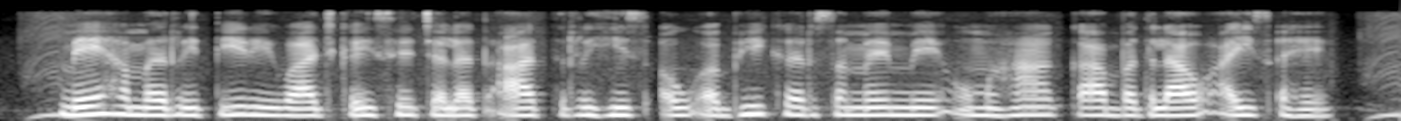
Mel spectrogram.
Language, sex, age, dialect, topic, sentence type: Chhattisgarhi, female, 18-24, Northern/Bhandar, banking, statement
